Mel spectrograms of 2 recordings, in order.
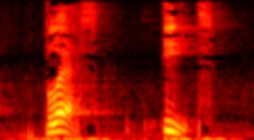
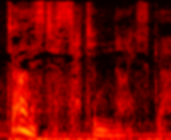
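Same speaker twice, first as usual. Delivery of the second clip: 1 whisper; 9 semitones lower, 19 dB quieter than usual. Acted. Friend confiding about John.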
